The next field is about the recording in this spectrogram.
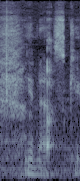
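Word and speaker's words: Ionescu: Yanescu.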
